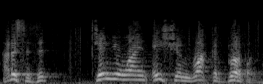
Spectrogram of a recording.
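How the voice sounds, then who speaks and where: Husky, folksy ship's cook. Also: male voice, high voice, very animated, fairly quick, exaggerated voice, low-quality recording. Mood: sly, wheedling. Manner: folksy, hesitant, blustery. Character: folksy, wheedling ship's cook who loves his bourbon. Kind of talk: 1950s radio drama acting.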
